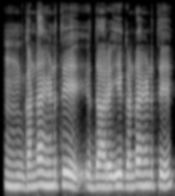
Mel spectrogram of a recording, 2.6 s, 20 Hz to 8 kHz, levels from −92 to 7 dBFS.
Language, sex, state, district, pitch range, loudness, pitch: Kannada, male, Karnataka, Bijapur, 170-185 Hz, -15 LUFS, 180 Hz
